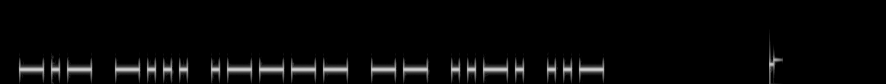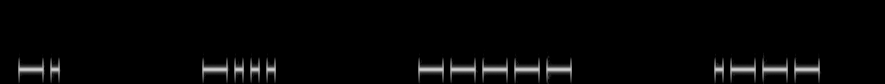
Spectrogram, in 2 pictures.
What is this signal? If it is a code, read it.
Morse code, heard as a keyed tone, about 15 wpm, spaced as for 9 wpm, 700 Hz. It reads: KB1MFU NB0J
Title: USA Call Signs - 6x Character Spacing - 15wpm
